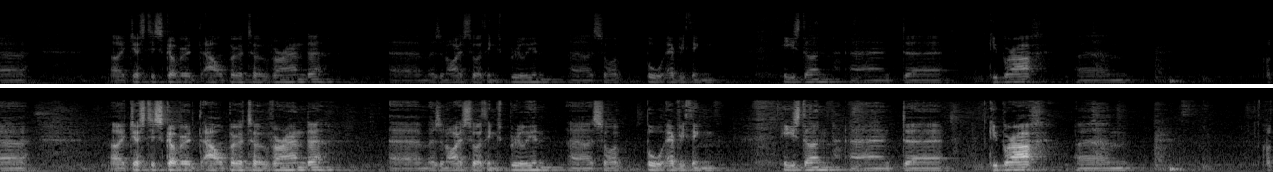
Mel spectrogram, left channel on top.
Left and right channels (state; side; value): quieter; left; 20.3 dB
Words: I just discovered Alberto Veranda as an artist who I think is brilliant. So I've bought everything he's done, and Guibra. I've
